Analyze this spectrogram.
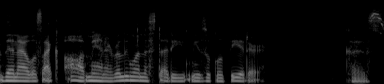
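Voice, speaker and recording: The woman's voice sits very deep and low, flat and monotone, with vocal fry. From St. Louis, Missouri (north side). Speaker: artist, educator and choreographer. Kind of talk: casual interview. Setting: studio.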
